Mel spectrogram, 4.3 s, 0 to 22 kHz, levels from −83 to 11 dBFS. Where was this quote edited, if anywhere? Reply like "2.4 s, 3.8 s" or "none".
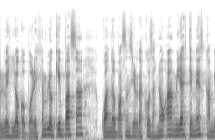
none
